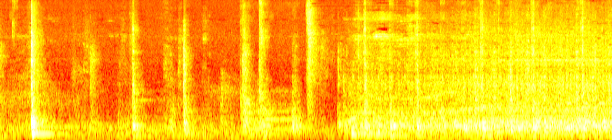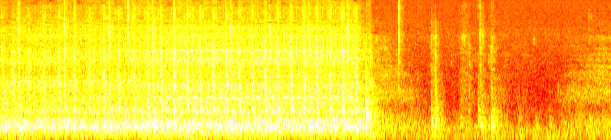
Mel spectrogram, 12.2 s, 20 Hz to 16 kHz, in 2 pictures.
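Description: Bernina 570 computerized sewing machine stitching a seam along a zipper at a steady speed for about six seconds. It starts a few seconds in and stops abruptly near the end, with a few light clicks of handling before it.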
